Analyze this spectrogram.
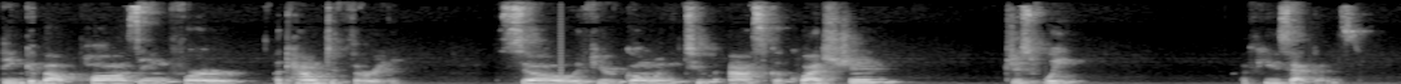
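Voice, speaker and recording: A somewhat breathy voice at a very slow pace, with long, frequent pauses and ordinary pitch variation. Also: woman, medium pitch for a woman. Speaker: speech language pathologist. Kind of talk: live educational talk.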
